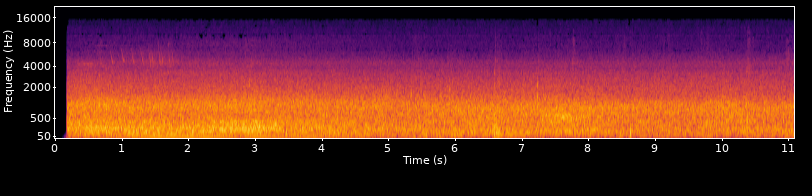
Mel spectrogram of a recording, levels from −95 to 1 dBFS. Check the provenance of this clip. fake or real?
real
